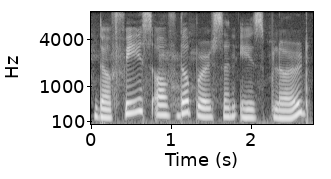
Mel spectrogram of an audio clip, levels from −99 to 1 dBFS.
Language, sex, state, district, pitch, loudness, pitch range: English, female, Assam, Kamrup Metropolitan, 195 Hz, -14 LUFS, 175-240 Hz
